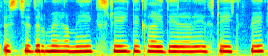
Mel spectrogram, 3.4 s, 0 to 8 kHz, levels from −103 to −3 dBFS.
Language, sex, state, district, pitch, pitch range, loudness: Hindi, female, Madhya Pradesh, Bhopal, 275 Hz, 265-280 Hz, -11 LUFS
